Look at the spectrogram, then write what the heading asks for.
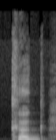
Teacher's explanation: That sound in the middle between the k and the g is the schwa. It's a very, very small, tiny, sweet little sound that exists in almost every other word in English.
